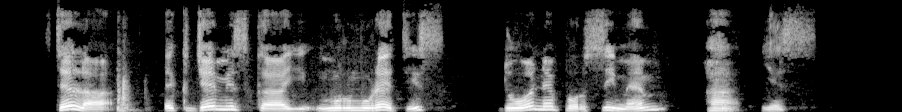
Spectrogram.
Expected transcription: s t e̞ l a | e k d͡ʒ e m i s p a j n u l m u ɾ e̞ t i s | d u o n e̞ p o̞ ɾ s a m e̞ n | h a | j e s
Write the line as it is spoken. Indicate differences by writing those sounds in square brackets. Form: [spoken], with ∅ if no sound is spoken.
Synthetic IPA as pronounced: s t e̞ l a | e k d͡ʒ e m i s [k] a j [m] u [ɾ] m u ɾ e̞ t i s | d u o n e̞ p o̞ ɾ s [i] m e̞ [m] | h a | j e s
